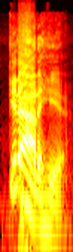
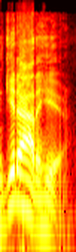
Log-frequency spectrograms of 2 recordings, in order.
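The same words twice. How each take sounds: First: Louder shout, stress on get; angry shout. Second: Loud shooing, stress on out; firm yell, out punched; fussing at a dog. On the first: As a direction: bark it out, hitting get. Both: Retold or imitated. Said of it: "we heard him fussing".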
